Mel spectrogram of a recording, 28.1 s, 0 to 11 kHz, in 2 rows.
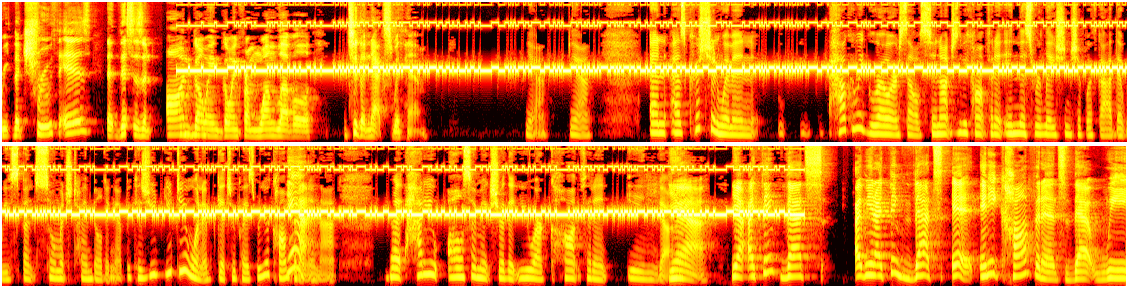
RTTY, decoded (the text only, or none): SQ0JDL DE EI2OR TNX FER CALL. UR RST 569 569. NAME HANS HANS. QTH UTRECHT UTRECHT. HW? SQ0JDL DE EI2OR KN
